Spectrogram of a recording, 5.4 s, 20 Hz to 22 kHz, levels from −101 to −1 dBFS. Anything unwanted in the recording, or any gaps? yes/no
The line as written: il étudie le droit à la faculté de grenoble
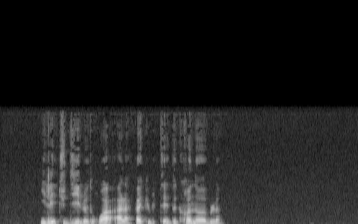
no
